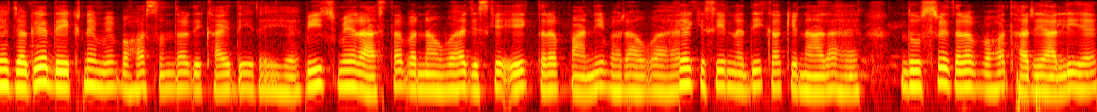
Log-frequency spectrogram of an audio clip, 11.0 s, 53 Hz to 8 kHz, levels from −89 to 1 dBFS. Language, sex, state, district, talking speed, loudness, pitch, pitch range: Hindi, female, Maharashtra, Pune, 180 wpm, -25 LUFS, 155 Hz, 145-165 Hz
